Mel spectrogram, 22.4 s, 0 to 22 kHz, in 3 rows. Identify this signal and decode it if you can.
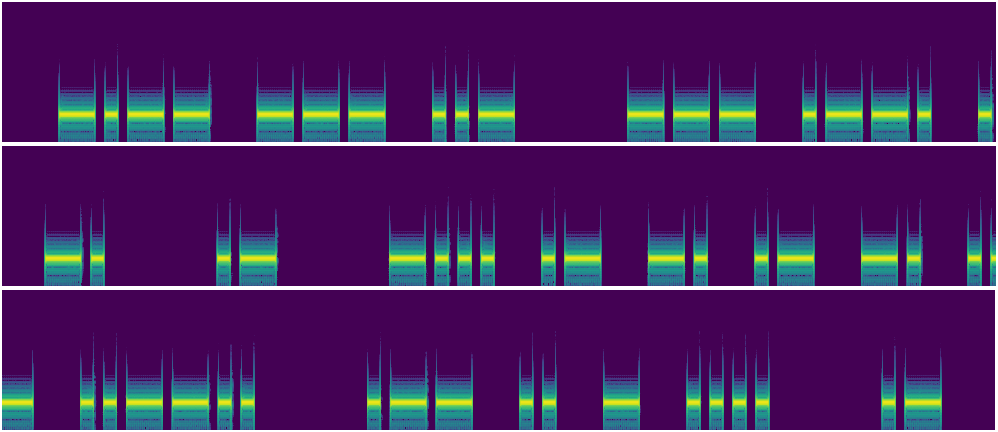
Morse code, heard as a keyed tone, about 14 wpm, spaced as for 12 wpm, 700 Hz. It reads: YOU OPEN A BANANA? WITH A
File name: Morsekurs / Witze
